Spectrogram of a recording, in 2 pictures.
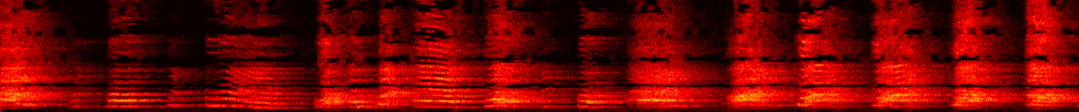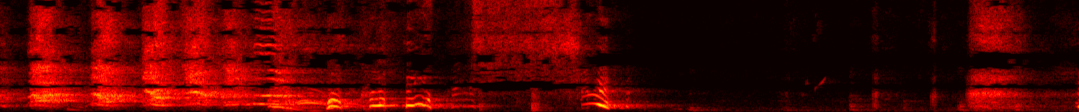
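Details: Pet Moluccan cockatoo cursing angrily: a rapid run of loud, harsh, harmonic syllables repeated about once a second for eight seconds, ending in a sharp rising squawk, then near silence.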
